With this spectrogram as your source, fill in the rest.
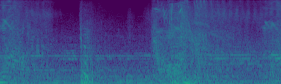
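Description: A burst of energy explodes with a crackling blast.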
